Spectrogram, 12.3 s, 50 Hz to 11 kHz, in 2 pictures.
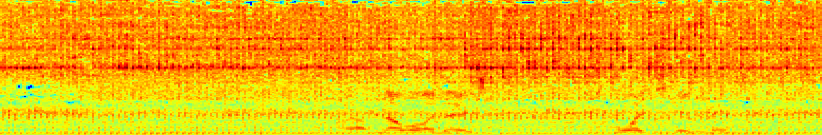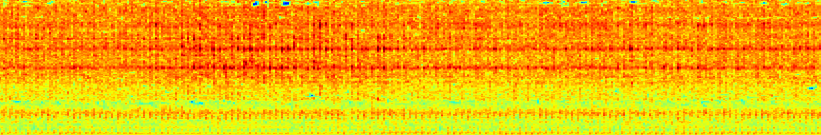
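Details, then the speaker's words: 1981 Honda XL125S with 7,000 miles, idling: a light, quick ticking at about three per second rides over a steady idle. A rattle on the top end, possibly the frozen cam chain adjuster, suspected, not confirmed; low compression also noted. "yeah so we've gotta sort out this rattle on the top end but it's 7 000 mile on it"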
